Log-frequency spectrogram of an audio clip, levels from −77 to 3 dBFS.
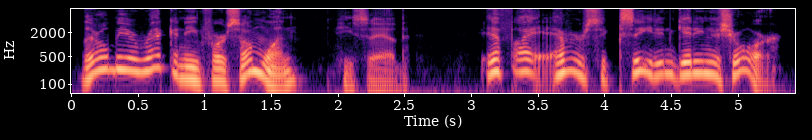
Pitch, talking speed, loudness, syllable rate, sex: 170 Hz, 175 wpm, -16 LUFS, 5.8 syllables/s, male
